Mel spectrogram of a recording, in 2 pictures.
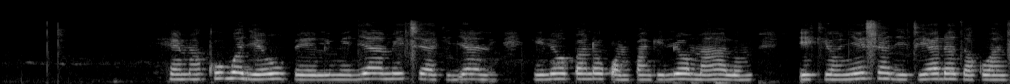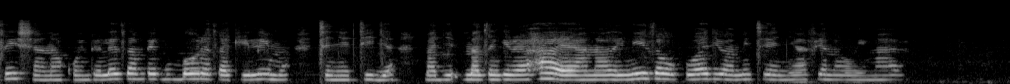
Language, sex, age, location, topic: Swahili, female, 18-24, Dar es Salaam, agriculture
